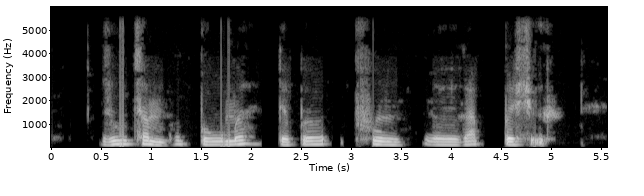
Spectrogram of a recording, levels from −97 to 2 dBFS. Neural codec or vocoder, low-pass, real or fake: none; 5.4 kHz; real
